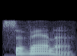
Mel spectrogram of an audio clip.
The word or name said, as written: savannah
